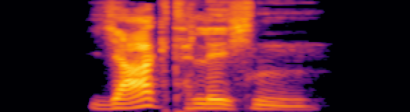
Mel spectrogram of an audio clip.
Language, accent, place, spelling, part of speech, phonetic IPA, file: German, Germany, Berlin, jagdlichen, adjective, [ˈjaːktlɪçn̩], De-jagdlichen.ogg
- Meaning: inflection of jagdlich: 1. strong genitive masculine/neuter singular 2. weak/mixed genitive/dative all-gender singular 3. strong/weak/mixed accusative masculine singular 4. strong dative plural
